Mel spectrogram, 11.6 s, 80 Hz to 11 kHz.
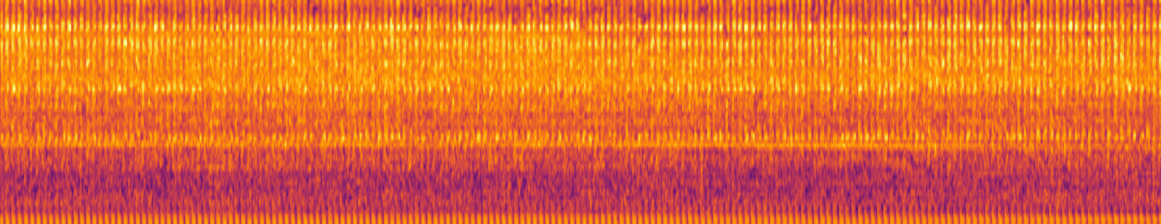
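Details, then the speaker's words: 1950s barn-find Schramm air compressor engine, carburetor adjusted after it couldn't hold rpm once the unloader kicked in, poor muffler: steady even low thump near four beats a second without misses or surging; normal running. "yeah look at that i played with the carburetor a little bit seems to be working good"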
